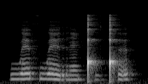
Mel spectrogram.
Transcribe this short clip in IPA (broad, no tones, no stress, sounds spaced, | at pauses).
w ɛ f w ɛ r ɛ̃ ǃʰ e̤ ǃʰ ə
